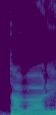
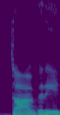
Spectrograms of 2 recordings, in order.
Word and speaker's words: तगड़े: है ठीक है है तो सही उच्चारण जो होगा इसमें होगा डॉक्टर तगड़े होगा तागरे नहीं ठीक है इतना पर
